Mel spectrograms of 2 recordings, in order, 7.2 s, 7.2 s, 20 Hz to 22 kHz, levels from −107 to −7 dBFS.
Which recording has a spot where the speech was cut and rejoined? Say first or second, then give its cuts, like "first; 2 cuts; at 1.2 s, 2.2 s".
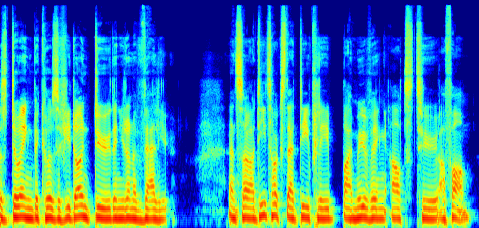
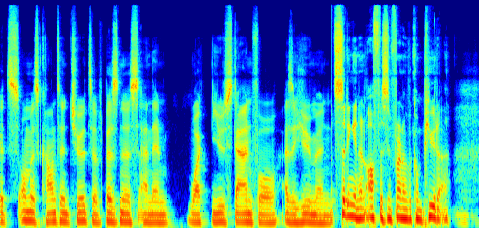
second; 2 cuts; at 1.5 s, 5.0 s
